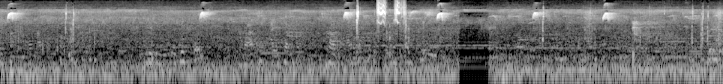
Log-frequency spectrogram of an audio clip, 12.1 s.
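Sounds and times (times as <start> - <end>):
outdoor background noise: 0.0 - 12.0
short high bird chirps: 5.8 - 7.0.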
